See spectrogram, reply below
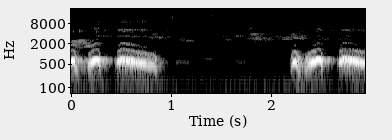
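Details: Calling coo of a spotted dove. Two soft, low coo phrases are separated by a silent pause, each a brief rising note running into a drawn-out falling coo.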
